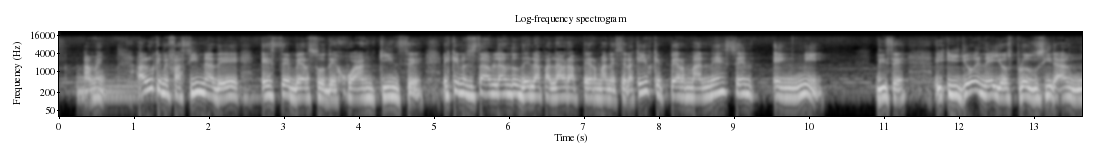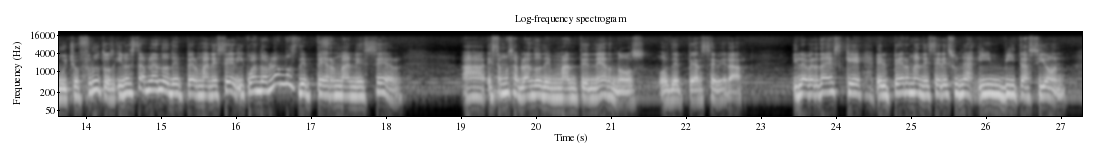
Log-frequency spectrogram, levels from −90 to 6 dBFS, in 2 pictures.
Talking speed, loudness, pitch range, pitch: 140 wpm, -15 LUFS, 145-190 Hz, 170 Hz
